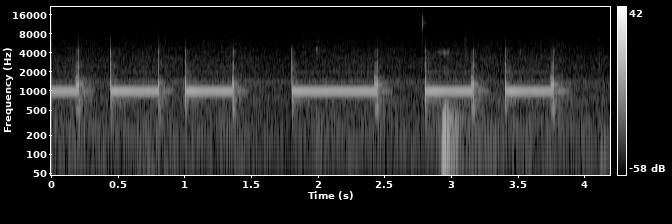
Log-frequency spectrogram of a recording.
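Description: Test-tone beeps from an audio-sync test video playing back: six short beeps at one steady pitch, most about half a second long and the fourth somewhat longer, each starting and stopping with a click.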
